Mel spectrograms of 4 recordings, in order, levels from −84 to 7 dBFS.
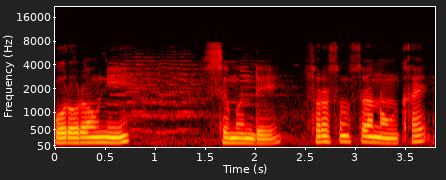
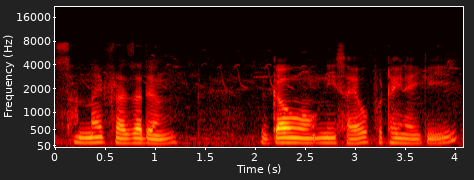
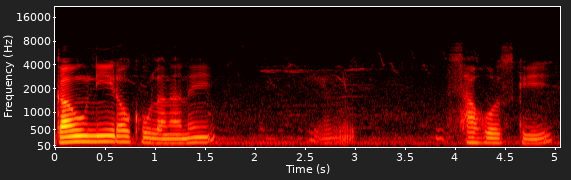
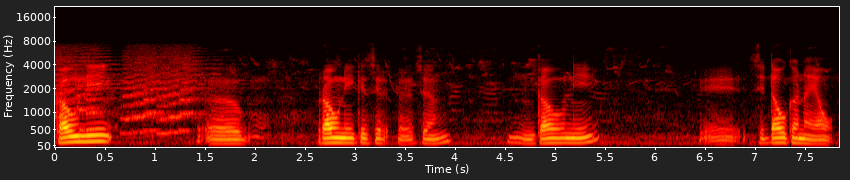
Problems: constant background noise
